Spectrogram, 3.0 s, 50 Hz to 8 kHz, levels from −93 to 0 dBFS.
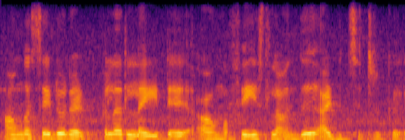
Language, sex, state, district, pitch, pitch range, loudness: Tamil, female, Tamil Nadu, Kanyakumari, 195 Hz, 175-220 Hz, -15 LUFS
